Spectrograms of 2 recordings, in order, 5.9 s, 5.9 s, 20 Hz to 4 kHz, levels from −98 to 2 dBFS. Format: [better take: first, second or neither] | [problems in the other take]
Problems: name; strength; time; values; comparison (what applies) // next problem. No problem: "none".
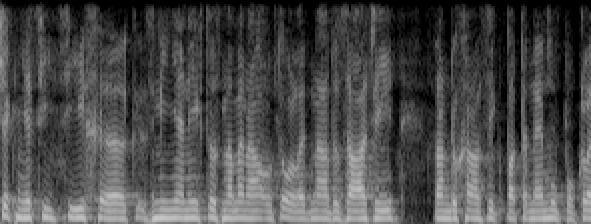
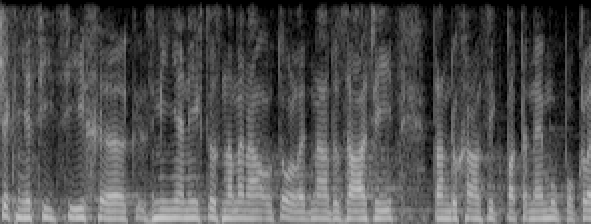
second | noise reduction (neural mask model Resemble Enhance denoiser)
